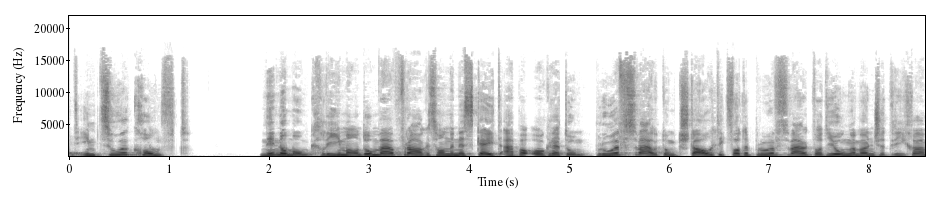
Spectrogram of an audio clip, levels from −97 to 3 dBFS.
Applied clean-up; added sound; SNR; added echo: neural mask model DeepFilterNet 3.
